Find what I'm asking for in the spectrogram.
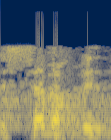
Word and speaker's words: السبق: ارجع لداوين اللغة، أمال السبق بمعنى المسابقة؟ السبق بسكون الباء، السبق، السبق بسكون الباء هو السباق. يبقى في فرق بين تحريك الباء وبين، يبقى السبق بسكين الباء يعني المسابقة.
